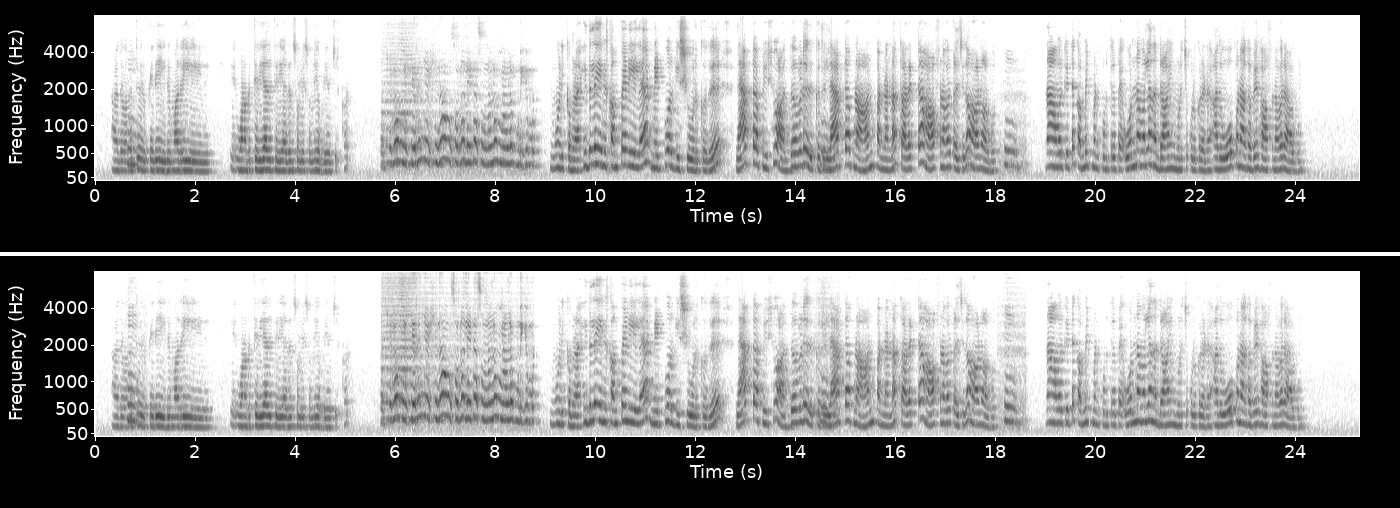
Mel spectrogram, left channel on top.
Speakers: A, on the left; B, on the right.
A: அது வந்துட்டு
B: ம்
A: பெரிய இது மாதிரி உனக்கு தெரியாது தெரியாதுன் சொல்லி சொல்லி அப்டியே வச்சிருக்கா
B: எல்லா உங்ளுக்கு தெரிஞ்ச விஷயந் தா அவங்க சொன்னா லேட்டா சொன்னாலு உங்கனால முடிக்
A: முடிக்கும இதுல எங்க கம்பெனியில நெட்ஒொர்க் இஸ்யூ இருக்குது லப்டாப் இஸ்யூ அத விட இருக்குது
B: ம்
A: லப்டாப் நா ஆன் பண்ணன்னா கரெக்டா ஹாஃப் அன் அவர் கழிச்சுதா ஆன் ஆகு
B: ம்
A: <inaudible> நா அவர் கிட்ட கமிட்மெண்ட் குடுத்துருப்பே ஒன் அவர்ல நா ட்ராயி்ங் முடிச்சு குடுக்குறன்னு அது ஓப்பன் ஆகவே ஹாஃப் நவர் ஆகு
